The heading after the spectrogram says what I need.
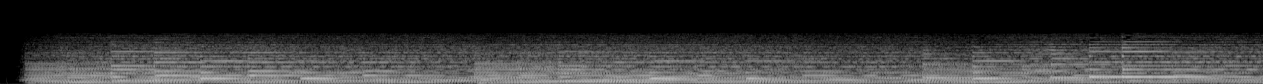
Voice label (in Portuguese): Ano Novo Pai Feminino; Telemensagens; Natal e Ano novo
